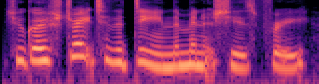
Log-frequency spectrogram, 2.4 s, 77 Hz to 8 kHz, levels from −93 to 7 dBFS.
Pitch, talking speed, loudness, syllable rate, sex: 240 Hz, 275 wpm, -18 LUFS, 5.8 syllables/s, female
